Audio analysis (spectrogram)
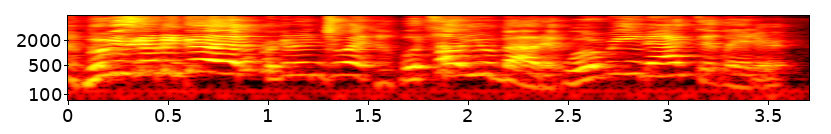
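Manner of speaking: high, gleeful taunt; mock gloating. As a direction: call out tauntingly to those shut out. Taunting those left outside the theater.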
